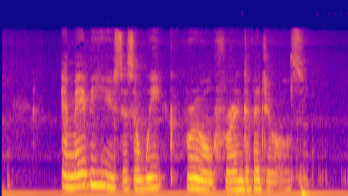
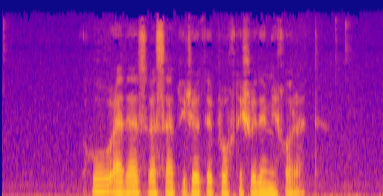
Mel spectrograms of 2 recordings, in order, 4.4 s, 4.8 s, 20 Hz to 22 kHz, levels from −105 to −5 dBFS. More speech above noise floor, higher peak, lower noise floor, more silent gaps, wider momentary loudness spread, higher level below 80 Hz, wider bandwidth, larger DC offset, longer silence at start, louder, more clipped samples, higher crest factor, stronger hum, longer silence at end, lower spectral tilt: second, 20 dB vs 29 dB; about the same, -8 dBFS vs -6 dBFS; second, -41 dBFS vs -50 dBFS; neither; first, 17 LU vs 8 LU; about the same, -48 dBFS vs -46 dBFS; second, 12 kHz vs 15 kHz; neither; second, 0.05 s vs 1.05 s; about the same, -21 LUFS vs -22 LUFS; neither; about the same, 14 dB vs 16 dB; neither; second, 0 s vs 0.35 s; about the same, -6 dB/octave vs -5.5 dB/octave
